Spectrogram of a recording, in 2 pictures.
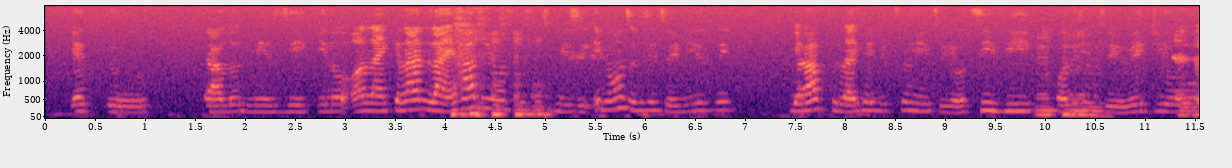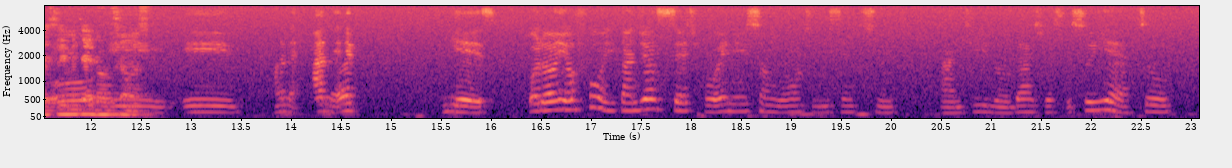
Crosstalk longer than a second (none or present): present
